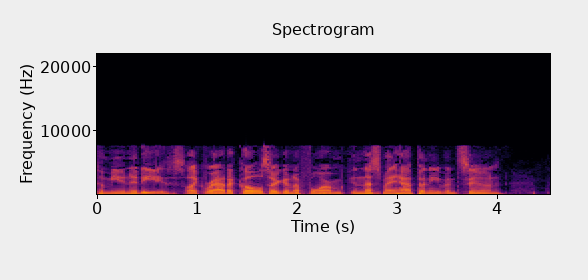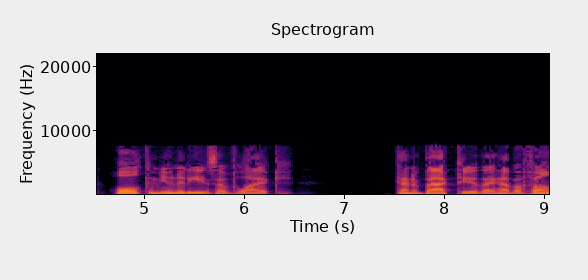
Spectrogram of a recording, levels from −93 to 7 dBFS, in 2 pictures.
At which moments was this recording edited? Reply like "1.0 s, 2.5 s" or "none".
none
